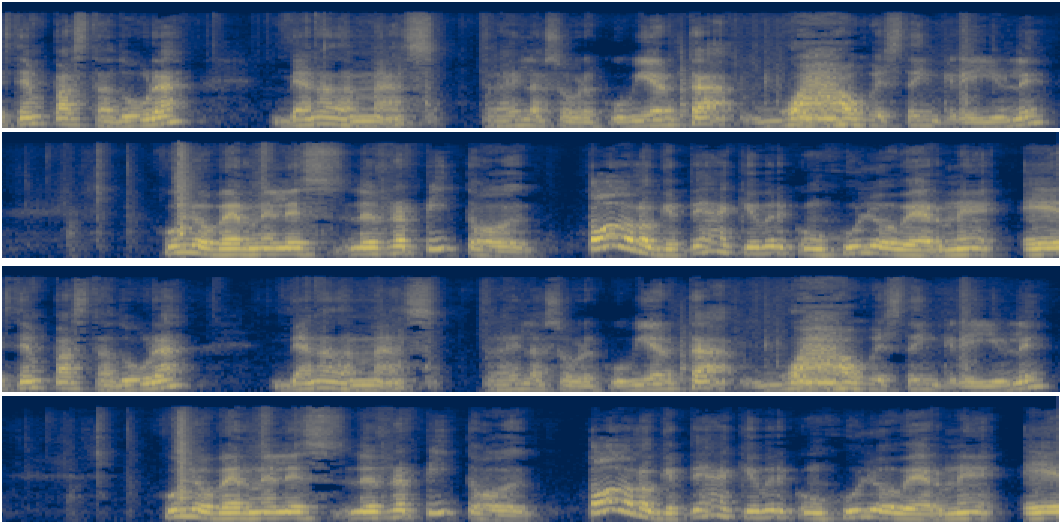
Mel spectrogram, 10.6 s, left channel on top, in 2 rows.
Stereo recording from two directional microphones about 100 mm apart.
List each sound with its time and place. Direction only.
0.0 s speech: 25° left (ahead or behind)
